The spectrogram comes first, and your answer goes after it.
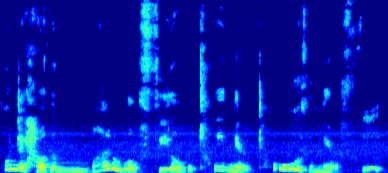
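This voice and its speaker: A woman's voice: mid-range voice, sing-song, a little slow, darkish tone, a little hiss or hum. A woman reading a picture book aloud to young children, acting out sound words expressively and chatting to her listeners. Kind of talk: animated read-aloud with asides to young listeners.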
